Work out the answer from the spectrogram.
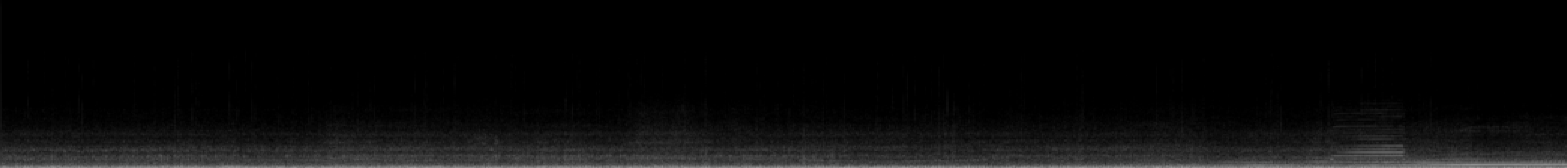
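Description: Motorcycle engine idling at a stop under steady traffic noise. About eight seconds in, an engine revs up, its pitch rising slowly over a few seconds.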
